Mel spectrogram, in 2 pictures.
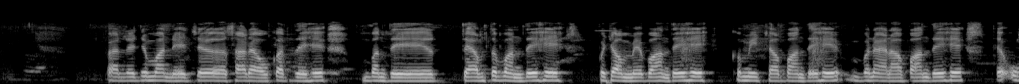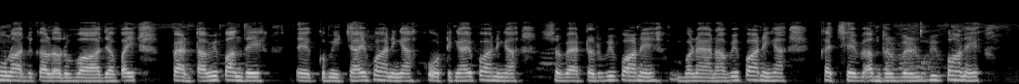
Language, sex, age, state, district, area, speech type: Dogri, female, 60+, Jammu and Kashmir, Samba, urban, spontaneous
